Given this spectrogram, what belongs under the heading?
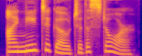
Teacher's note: The stresses on need and store while to and the are softer and faster. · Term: rhythm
